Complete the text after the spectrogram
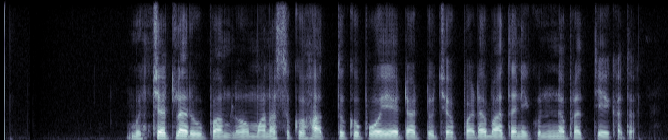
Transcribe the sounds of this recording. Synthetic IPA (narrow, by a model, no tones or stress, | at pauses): mut͡ʃːɐʈlɐɾuːpɐmlo̞ːmɐnɐsukuɦɐt̪ːukupoːjeːʈɐʈːut͡ʃɛpːɐɽɐmɐt̪ɐnikunːɐpɾɐt̪jɛːkɐt̪ɐ̰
